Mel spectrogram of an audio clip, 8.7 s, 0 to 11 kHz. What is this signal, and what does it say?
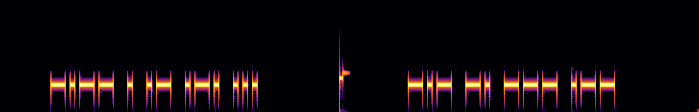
Morse code, heard as a keyed tone, about 20 wpm, 700 Hz. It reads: YEARS KNOW
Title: Sets of 2 Words - New Word Drill - 20wpm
